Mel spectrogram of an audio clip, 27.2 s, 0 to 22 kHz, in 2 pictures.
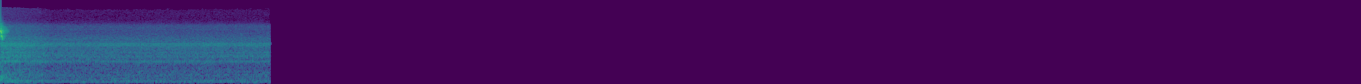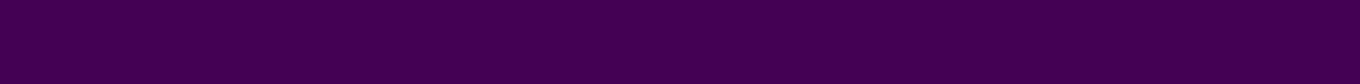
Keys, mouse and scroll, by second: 0.7 g, 2.4 r, 5.1 s, 8.0 e, 13.2 g, 15.4 r, 19.3-21.2 scroll down 3, 21.2 e.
